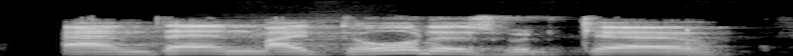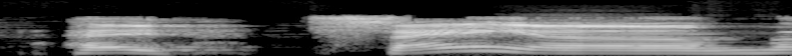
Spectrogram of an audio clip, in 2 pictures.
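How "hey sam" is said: broad Southern drawl with one word stretched long. Imitating daughters calling a brother's name: imitating a strong Southern accent. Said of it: "strong Southern accent".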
